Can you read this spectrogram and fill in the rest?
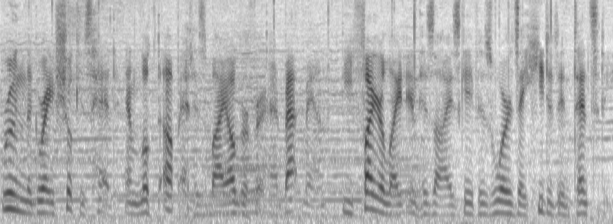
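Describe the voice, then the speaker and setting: A man's voice: fairly high pitch, a little fast, over music. A man narrating a comic fantasy audiobook in a wry, mock-epic storytelling style.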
